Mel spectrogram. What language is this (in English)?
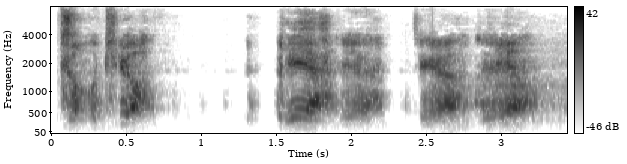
Chinese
